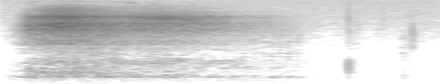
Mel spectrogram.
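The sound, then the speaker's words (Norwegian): A single deep, slow breath drawn as a soft, airy hiss for about a second, fading out. It is followed by a couple of faint clicks in quiet. “Pust godt inn. Og ut. Og godt inn.”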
